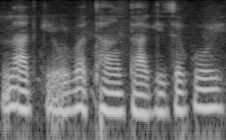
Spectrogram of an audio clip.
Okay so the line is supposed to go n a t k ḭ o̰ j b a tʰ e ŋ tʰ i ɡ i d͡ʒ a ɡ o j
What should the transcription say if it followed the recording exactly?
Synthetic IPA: n a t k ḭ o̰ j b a tʰ a ŋ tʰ a ɡ i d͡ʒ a ɡ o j

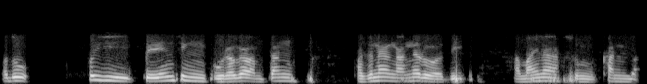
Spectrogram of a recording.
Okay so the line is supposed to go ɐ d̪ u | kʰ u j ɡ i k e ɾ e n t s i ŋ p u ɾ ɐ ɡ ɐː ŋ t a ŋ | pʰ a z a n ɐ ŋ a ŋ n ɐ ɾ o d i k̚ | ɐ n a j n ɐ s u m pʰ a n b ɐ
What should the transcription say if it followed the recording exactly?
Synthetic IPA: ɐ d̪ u | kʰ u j ɡ i p e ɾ e n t s i ŋ p u ɾ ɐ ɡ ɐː m t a ŋ | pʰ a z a n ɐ ŋ a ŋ n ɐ ɾ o d i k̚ | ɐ m a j n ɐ s u m kʰ a n b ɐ

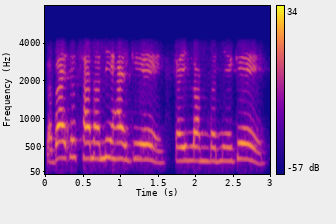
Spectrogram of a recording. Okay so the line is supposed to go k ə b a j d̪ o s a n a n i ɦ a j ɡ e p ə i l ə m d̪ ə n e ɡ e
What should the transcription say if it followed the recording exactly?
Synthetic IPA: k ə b a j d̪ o s a n a n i ɦ a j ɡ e k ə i l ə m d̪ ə n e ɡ e

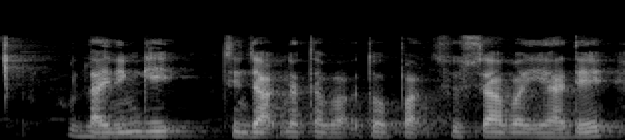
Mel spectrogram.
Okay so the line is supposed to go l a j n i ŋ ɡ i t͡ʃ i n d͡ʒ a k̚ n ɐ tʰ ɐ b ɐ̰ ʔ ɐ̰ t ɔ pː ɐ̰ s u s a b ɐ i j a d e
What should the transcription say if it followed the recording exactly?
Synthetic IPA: l a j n i ŋ ɡ i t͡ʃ i n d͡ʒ a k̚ n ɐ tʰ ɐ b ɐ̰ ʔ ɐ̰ t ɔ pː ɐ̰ s u s a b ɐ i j a d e

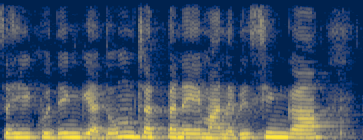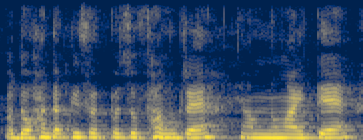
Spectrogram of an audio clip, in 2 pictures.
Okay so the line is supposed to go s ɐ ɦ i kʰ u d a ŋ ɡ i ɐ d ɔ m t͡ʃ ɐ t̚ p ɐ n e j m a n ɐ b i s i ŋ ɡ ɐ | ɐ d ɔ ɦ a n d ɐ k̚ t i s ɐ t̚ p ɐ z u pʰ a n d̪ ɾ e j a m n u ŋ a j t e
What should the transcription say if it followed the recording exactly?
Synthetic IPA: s ɐ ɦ i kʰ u d i ŋ ɡ i ɐ d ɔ m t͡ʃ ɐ t̚ p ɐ n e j m a n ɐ b i s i ŋ ɡ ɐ | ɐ d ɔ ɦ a n d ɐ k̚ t i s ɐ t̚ p ɐ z u pʰ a ŋ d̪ ɾ e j a m n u ŋ a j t e

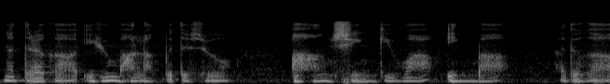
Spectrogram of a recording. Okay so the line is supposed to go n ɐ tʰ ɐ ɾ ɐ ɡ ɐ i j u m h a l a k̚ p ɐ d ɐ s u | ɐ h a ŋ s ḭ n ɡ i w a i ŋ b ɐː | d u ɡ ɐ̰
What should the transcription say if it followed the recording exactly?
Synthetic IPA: n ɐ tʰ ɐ ɾ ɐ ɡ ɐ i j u m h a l a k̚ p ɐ d ɐ s u | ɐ h a ŋ s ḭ ŋ ɡ i w a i ŋ b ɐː | d u ɡ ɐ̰

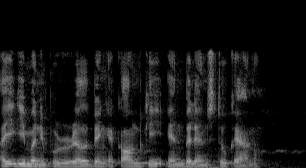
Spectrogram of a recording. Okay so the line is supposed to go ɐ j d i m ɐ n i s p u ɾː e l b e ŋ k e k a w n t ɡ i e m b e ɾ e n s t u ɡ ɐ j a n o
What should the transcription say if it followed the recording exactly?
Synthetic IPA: ɐ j ɡ i m ɐ n i p u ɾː e l b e ŋ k e k a w n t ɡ i e n b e l e n s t u k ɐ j a n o

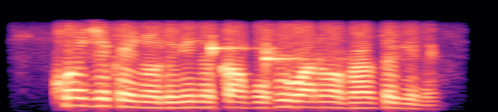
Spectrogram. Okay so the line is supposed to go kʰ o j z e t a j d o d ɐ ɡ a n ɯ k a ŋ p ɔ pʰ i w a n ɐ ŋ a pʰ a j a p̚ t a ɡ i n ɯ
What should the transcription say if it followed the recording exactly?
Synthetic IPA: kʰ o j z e k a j n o d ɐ ɡ i n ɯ k a ŋ p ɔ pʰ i w a n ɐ m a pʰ a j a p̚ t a ɡ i n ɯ

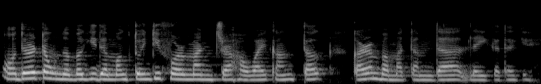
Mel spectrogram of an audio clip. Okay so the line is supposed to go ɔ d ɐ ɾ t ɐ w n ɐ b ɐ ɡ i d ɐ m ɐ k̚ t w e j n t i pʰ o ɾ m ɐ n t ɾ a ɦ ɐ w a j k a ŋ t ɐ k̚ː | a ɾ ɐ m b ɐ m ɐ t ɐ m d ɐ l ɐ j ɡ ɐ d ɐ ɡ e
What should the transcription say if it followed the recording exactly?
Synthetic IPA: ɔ d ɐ ɾ t ɐ w n ɐ b ɐ ɡ i d ɐ m ɐ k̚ t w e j n t i pʰ o ɾ m ɐ n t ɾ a ɦ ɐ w a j k a ŋ t ɐ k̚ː | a ɾ ɐ m b ɐ m ɐ t ɐ m d ɐ l ɐ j ɡ ɐ d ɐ ɡ e

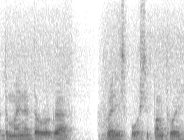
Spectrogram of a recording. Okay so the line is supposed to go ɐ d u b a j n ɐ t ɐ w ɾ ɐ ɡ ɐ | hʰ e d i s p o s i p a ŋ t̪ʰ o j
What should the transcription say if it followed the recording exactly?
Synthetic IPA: ɐ d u m a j n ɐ t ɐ w ɾ ɐ ɡ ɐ | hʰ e n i s p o s i p a ŋ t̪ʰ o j

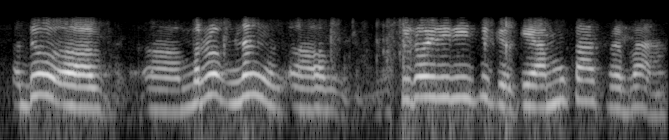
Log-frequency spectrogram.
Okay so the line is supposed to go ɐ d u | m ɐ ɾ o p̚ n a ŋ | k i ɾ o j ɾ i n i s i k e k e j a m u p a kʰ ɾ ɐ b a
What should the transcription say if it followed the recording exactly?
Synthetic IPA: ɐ d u | m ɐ ɾ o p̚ n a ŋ | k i ɾ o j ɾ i n i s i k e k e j a m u k a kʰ ɾ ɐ b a

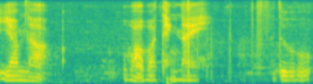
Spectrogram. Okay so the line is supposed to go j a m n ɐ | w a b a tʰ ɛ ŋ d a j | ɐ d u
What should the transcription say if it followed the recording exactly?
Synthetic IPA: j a m n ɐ | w a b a tʰ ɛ ŋ n a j | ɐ d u

